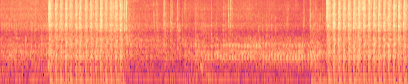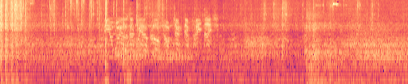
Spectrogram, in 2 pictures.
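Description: A heavy machine gun fires long, rapid bursts.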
